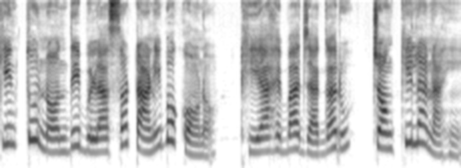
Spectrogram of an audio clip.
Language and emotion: Odia, neutral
